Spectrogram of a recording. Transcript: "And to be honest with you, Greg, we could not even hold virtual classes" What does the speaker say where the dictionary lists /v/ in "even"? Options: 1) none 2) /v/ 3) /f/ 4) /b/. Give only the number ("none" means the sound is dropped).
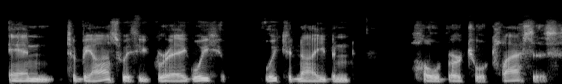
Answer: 2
